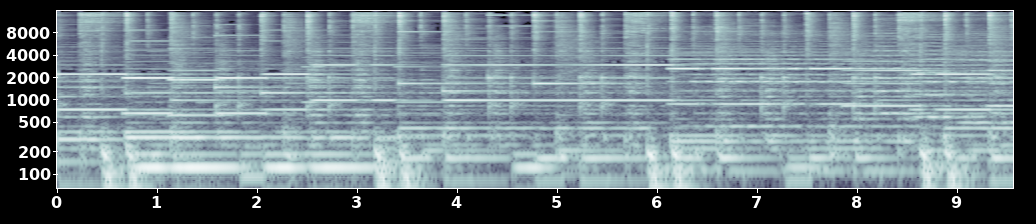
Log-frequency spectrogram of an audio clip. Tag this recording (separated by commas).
playing electronic organ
